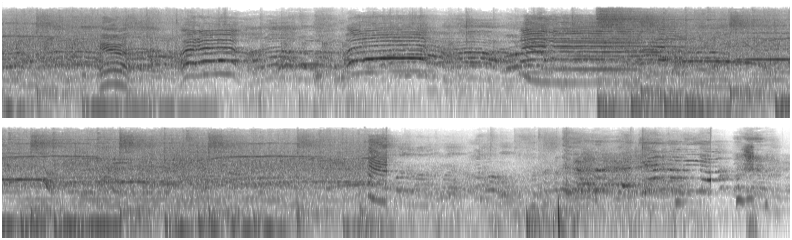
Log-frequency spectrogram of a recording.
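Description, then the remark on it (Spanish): A live audience cheers loudly, whooping and shouting over a steady wash of applause and crowd noise as the next performer is introduced onstage; it carries on for nearly twenty seconds before settling somewhat near the end. “Fuerte aplauso”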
